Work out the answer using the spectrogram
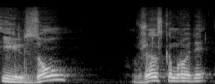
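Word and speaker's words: ils ont: То есть эти буквы «С» начинают читаться, потому что следующая буква – гласная. – Как «С» читается? «З», как «З». «Ильзон», «эльзон». Еще раз.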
